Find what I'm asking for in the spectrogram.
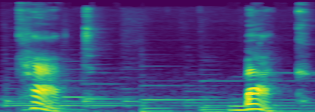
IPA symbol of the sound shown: k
